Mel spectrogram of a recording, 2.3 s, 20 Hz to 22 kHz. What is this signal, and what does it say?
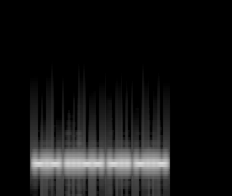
Morse code, heard as a keyed tone, about 64 wpm, spaced as for 54 wpm, 700 Hz. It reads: K3DX
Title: Speed Racing - USA 1x2 Call Signs 45wpm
